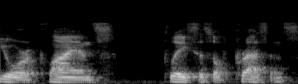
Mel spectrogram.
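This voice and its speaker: A man speaks at medium pitch in a monotone, flat intonation. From Kazakhstan, then Poland. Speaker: tech startup founder. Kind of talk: interview. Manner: halting, many fillers.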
